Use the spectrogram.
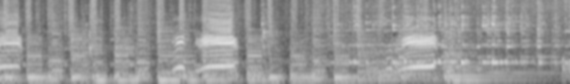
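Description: A flock of ewes on the move, bells clanking and ringing continuously, with several loud bleats rising over the steady jangle.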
